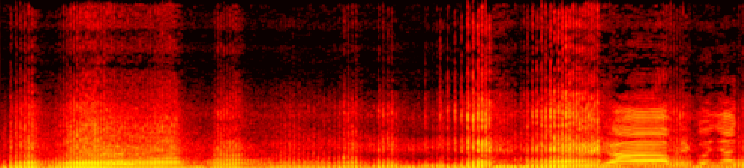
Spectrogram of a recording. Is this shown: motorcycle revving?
yes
